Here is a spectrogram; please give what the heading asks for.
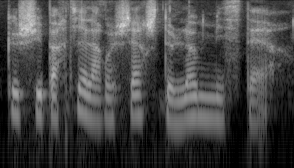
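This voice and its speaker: A woman's voice: low voice, steady tone, brisk. A French woman narrating her podcast as host, with light, playful storytelling. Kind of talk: scripted narration.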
